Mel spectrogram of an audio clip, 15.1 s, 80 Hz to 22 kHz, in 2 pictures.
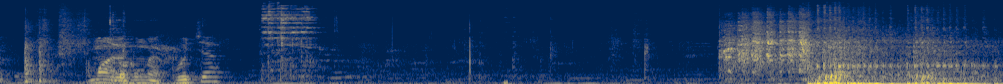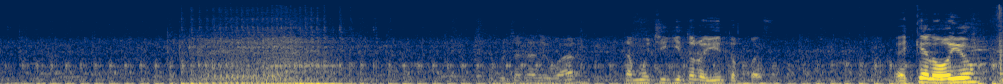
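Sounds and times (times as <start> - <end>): motorcycle engine running: 5.4 - 15.0.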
